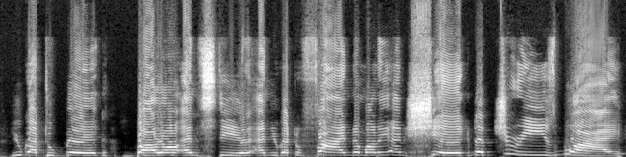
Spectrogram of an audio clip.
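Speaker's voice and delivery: high, loud and slow preacher voice; loud, slow mock sermon; impression of a coworker. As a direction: preach it like a fired-up salesman. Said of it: "he would talk like this".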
